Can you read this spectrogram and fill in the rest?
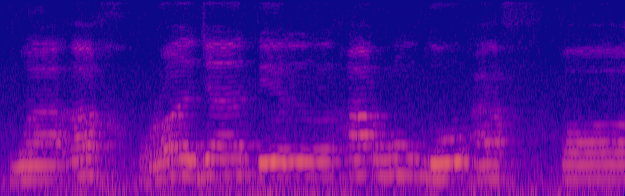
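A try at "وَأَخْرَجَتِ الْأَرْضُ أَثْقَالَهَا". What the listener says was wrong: Wa akhra, sini mengalir tanpa ada jeda. Jadi jangan wa akhra, jangan berhenti dulu di situ. Jangan ada jedanya. Wa akhrajat, tapi sambung ya, karena roh khawas lagi dia harus keluar suaranya mengalir 100%, tidak ada jeda. Wa akhrajatil ardu athqalaha.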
